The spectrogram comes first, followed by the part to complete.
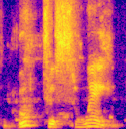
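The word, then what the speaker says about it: Boötes: It is pronounced boatswain. It's the same word as boatswain. So Shakespeare, as clever as he is, says, "Oh, boatswain, let's come on board." But what he's really saying is boatswain. Bootus is the plowman, the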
